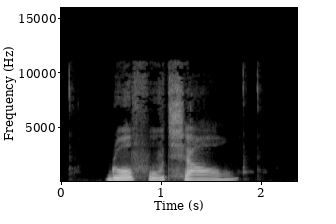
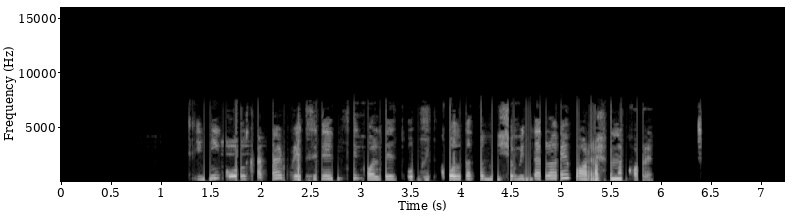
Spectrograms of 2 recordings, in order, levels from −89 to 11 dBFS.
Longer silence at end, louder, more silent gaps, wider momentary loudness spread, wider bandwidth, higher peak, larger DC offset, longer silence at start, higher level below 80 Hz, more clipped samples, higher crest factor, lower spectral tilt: second, 0.6 s vs 0.85 s; about the same, -23 LUFS vs -24 LUFS; second, none vs 5.98-6.36 s; second, 14 LU vs 17 LU; first, 11.5 kHz vs 7.6 kHz; second, -6 dBFS vs -2 dBFS; neither; second, 0.45 s vs 1.35 s; second, -66 dBFS vs -56 dBFS; neither; about the same, 18 dB vs 22 dB; about the same, -6 dB/octave vs -5 dB/octave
